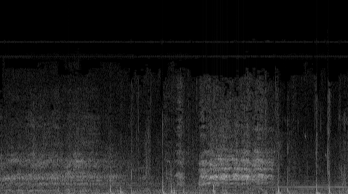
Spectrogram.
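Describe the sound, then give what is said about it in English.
A horse gallops in with rapid, thudding hoofbeats, then lets out a loud, high whinny as it pulls up and rears, and a few more hoof strikes follow. “Tyler's horse gallops back up to him, stops, and rears.”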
